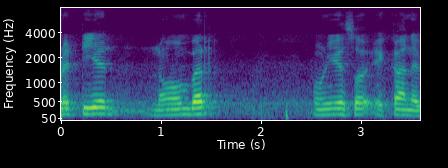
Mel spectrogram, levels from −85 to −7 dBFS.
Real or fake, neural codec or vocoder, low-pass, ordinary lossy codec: real; none; none; none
